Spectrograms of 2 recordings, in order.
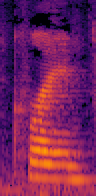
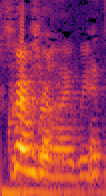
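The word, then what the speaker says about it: crème brûlée: It's creme brulee. – We know it's creme brulee.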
